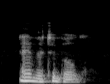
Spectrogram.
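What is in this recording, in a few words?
"evitable", British English; pronunciations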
